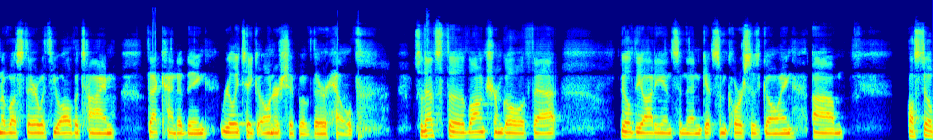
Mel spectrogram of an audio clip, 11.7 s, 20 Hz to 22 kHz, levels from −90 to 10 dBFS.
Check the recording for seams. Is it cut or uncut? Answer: uncut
